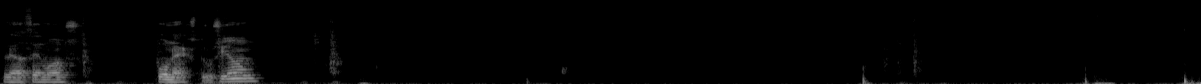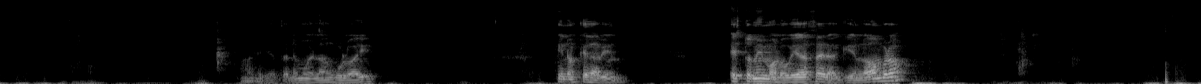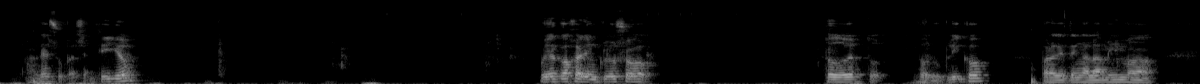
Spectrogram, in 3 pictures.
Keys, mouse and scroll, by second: 0.8 Tab, 1.4 shift+middle click, 2.1 a, 8.8 shift+click, 9.0 Tab, 9.5-10.9 middle drag, 10.9-12.4 drag, 12.4-23.7 middle drag, 12.7 a, 22.1 alt+q, 23.7-25.6 drag, 25.6 right click, 26.1 Tab, 26.9-27.9 ctrl+middle drag, 27.9-33.2 right drag, 33.2 shift+d, 34.5 click, 34.8-36.0 shift+middle drag.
